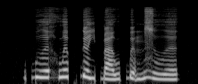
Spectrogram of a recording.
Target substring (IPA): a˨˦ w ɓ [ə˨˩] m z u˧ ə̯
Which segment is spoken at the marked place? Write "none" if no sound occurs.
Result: ə̰˧˥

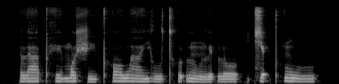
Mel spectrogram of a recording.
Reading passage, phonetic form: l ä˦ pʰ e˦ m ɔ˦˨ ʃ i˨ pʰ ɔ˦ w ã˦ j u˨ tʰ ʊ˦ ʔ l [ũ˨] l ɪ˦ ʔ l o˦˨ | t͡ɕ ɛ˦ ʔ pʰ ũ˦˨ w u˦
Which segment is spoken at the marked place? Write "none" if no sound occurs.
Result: ũ˨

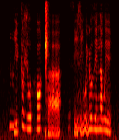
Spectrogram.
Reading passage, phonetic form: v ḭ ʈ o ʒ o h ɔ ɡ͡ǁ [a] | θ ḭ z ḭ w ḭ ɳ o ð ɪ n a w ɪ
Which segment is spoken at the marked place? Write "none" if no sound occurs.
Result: a̰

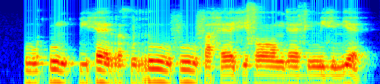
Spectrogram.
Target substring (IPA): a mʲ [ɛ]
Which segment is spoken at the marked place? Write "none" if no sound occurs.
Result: ɛ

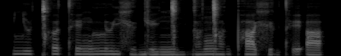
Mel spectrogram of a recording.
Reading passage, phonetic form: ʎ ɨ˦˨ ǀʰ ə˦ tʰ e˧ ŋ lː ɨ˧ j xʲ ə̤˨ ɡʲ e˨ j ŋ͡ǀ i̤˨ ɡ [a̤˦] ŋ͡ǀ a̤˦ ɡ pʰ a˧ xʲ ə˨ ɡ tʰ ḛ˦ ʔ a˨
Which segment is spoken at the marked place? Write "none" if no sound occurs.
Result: a̤˦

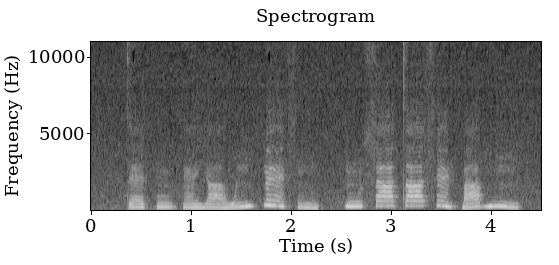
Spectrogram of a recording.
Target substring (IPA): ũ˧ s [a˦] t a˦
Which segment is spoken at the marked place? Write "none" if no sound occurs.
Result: a˦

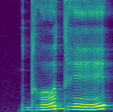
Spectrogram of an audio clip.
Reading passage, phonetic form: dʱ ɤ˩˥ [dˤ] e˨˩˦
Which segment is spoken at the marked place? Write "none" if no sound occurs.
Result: dʱ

